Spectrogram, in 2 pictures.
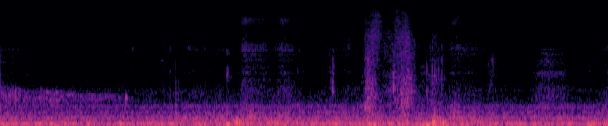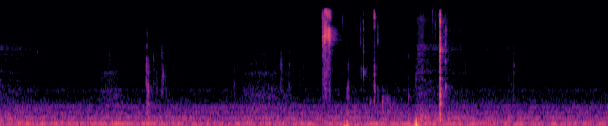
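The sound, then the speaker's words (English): Someone quietly sips whisky, with soft wet mouth sounds and a few small smacks and clicks over a low steady hum. Nobody speaks. “So we'll go for another sip.”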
